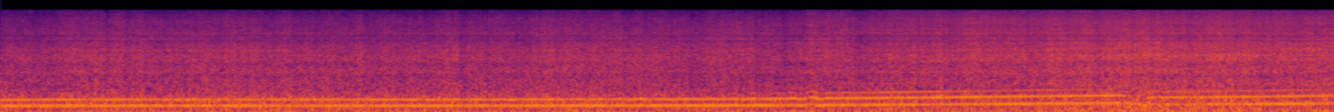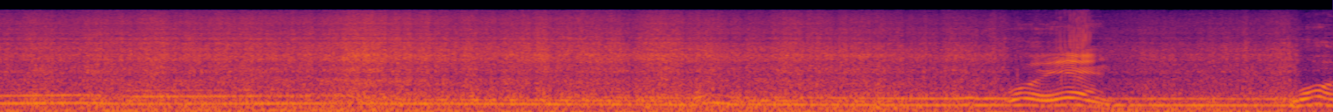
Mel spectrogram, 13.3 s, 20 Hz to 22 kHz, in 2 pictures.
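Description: A Honda CBR 600RR sport motorcycle engine drones loudly at steady speed, its pitch rising and easing through shifts, with a few sharp revs near the end.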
